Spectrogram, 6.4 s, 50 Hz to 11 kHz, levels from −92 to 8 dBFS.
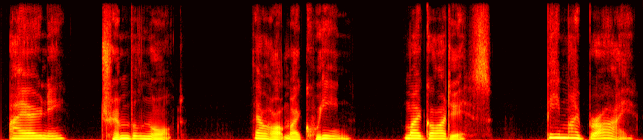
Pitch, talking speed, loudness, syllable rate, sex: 205 Hz, 95 wpm, -18 LUFS, 3.6 syllables/s, female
